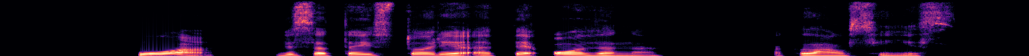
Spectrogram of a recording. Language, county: Lithuanian, Šiauliai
